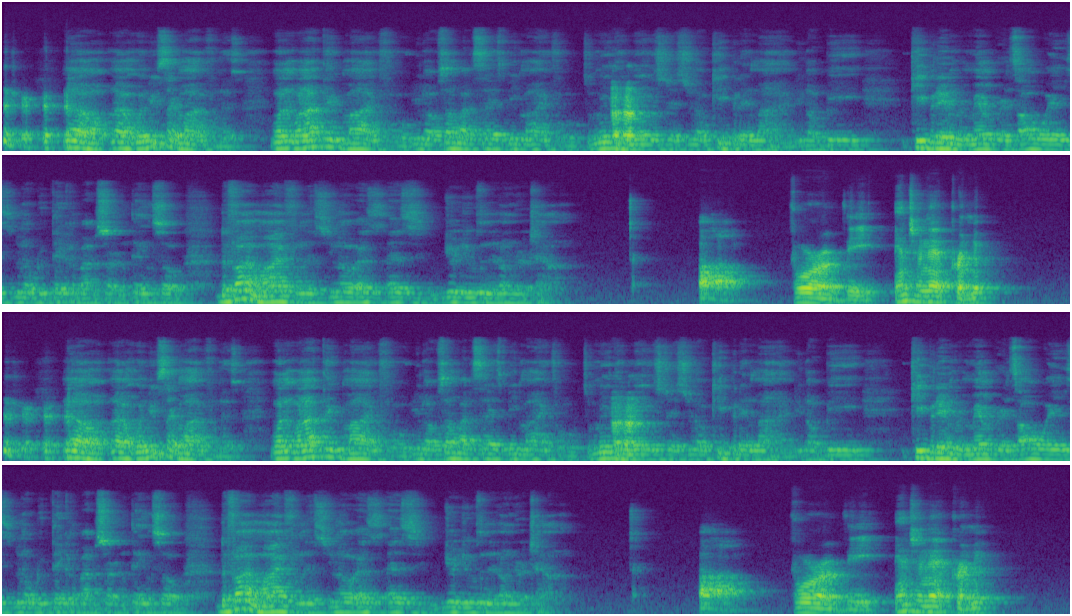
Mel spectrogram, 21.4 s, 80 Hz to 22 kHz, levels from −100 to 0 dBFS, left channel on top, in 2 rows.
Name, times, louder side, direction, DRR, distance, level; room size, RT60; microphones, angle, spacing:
voice 1, 0.0-0.5 6.1-6.3 17.6-18.1 18.6-20.4, left 3 dB, 85° left, 4 dB, 0.7 m, -21 dB
voice 2, 0.6-8.8 9.1-16.2, equal, 15° right, -5 dB, 1.5 m, -28 dB
8.0 x 4.5 x 2.8 m, 0.69 s
head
